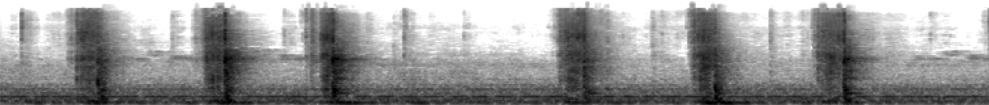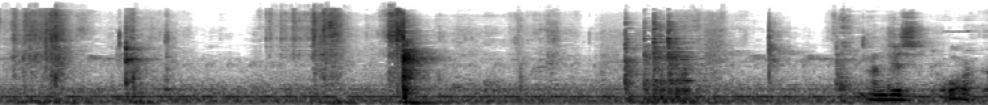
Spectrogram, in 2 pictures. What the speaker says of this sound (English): I'm just doing the onion in just a little bit of a bacon grease. That's what I'm sauteing it in.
